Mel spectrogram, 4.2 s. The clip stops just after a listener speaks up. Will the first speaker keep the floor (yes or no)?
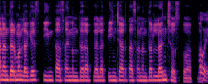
yes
